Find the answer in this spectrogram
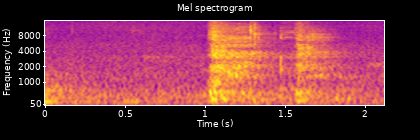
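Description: A woman coughs briefly into a handheld microphone about a second in, with a smaller second burst just after.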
